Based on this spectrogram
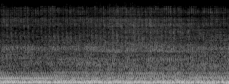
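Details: Custom on-board air compressor on an F-150 off-road truck, just after swapping a 15 A fuse for a 30 A fuse: steady even motor drone with low hum, no stumbling or surging; compressor running smoothly at full speed.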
